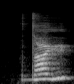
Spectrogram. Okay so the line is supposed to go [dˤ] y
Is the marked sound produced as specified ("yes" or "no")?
yes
